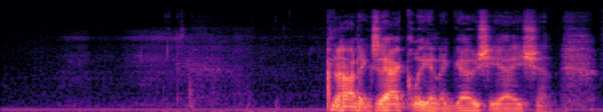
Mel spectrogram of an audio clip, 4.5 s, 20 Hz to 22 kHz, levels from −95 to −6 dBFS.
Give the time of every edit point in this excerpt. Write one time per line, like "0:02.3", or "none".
0:02.5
